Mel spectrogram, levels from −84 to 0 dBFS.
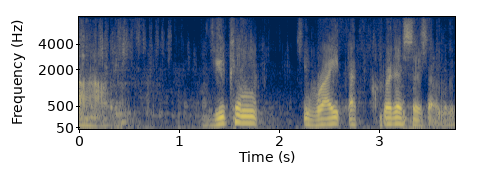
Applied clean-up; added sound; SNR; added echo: neural separator model SepFormer DNS4.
